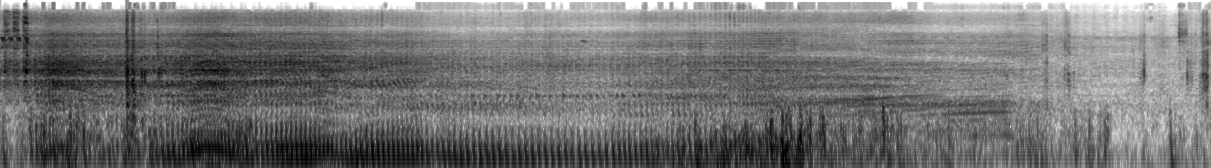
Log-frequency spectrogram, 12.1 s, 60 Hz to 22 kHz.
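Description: A 2024 KTM Adventure 390 motorcycle runs close by, its engine rumbling steadily and loudly, then easing off and fading toward the end as it pulls away; no talking.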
